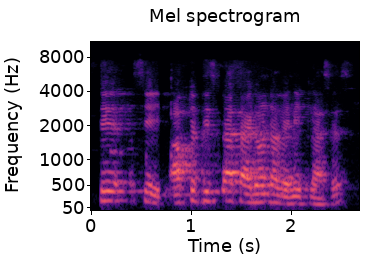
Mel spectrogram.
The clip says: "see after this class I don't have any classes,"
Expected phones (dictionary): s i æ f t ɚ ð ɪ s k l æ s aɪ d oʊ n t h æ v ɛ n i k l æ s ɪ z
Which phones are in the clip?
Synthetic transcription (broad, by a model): s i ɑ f t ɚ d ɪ s k l æ s aɪ d oʊ n t h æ v ɛ n i k l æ s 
